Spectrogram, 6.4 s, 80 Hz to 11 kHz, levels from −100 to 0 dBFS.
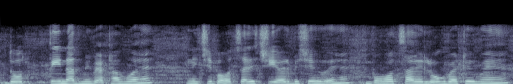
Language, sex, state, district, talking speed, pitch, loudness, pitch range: Hindi, female, Chhattisgarh, Sukma, 195 wpm, 225 Hz, -27 LUFS, 215-240 Hz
